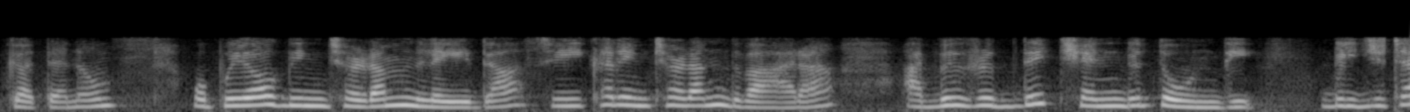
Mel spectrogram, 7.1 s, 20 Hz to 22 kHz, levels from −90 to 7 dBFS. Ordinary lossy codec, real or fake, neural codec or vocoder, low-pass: none; fake; codec, 16 kHz in and 24 kHz out, 0.6 kbps, FocalCodec, streaming, 2048 codes; 5.4 kHz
